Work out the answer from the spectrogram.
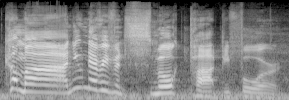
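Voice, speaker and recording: A woman's voice: sits high, wildly swooping pitch, unhurried, exaggerated voice. A woman playing a crude, sarcastic, hot-tempered teenage boy in a live outdoor comedy radio play. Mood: sneering, cool. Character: foul-mouthed, hot-tempered, sneering rebellious teenage boy. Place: backyard, before a live audience. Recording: live outdoor recording, faint background noise.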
